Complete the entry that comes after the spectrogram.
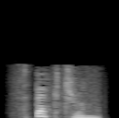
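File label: "spectrum", English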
